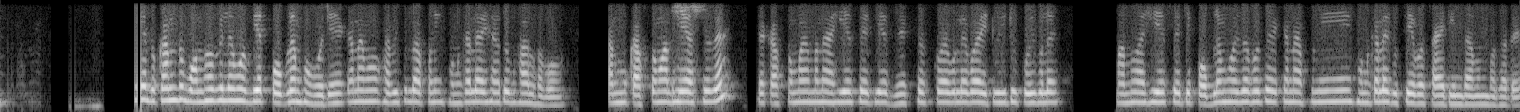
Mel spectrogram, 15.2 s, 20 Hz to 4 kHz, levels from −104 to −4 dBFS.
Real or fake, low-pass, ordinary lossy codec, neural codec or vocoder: real; 3.6 kHz; none; none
